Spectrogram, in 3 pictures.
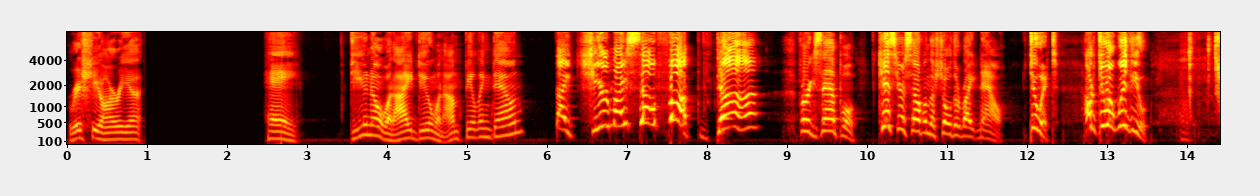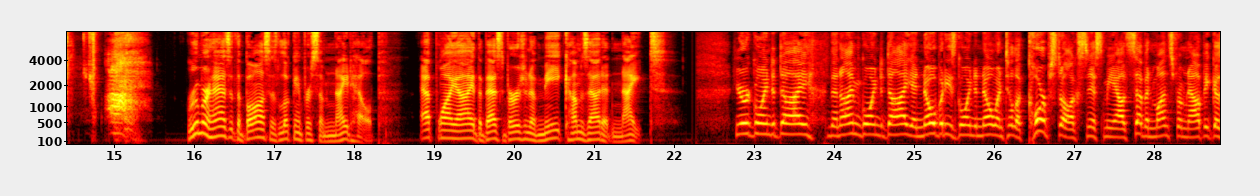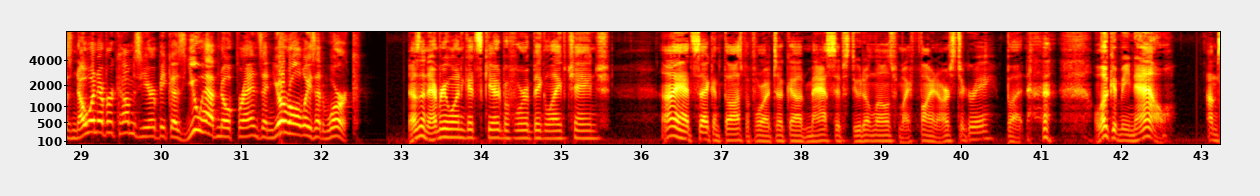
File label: animation; Innovative LA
